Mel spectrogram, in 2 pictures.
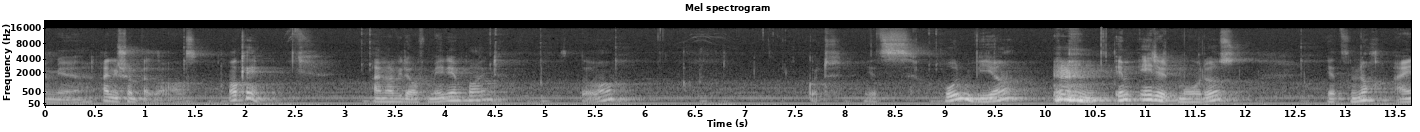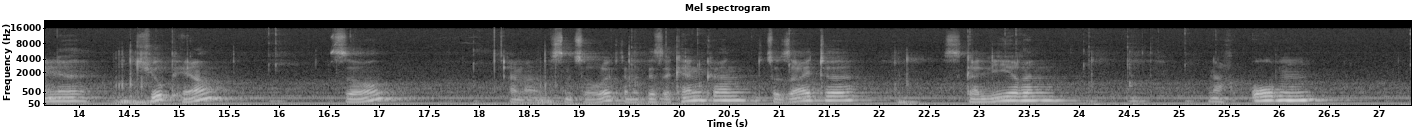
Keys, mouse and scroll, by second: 3.2-4.5 drag, 8.8 click, 11.8 middle click, 14.5 shift+a, 18.7 shift+middle click, 20.2 click, 22.2 s, 23.2 click, 24.1-25.1 middle drag, 25.1-27.3 drag.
